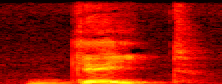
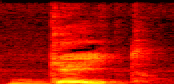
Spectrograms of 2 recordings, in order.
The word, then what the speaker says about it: gate: いきます 924 番ゲイトゲイトよくカでゲートって伸ばして言うんですけども発音はゲイトが正しい発音になります門とか出入り口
